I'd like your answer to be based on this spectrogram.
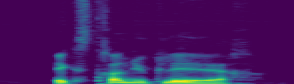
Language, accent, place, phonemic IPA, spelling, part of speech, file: French, France, Lyon, /ɛk.stʁa.ny.kle.ɛʁ/, extranucléaire, adjective, LL-Q150 (fra)-extranucléaire.wav
- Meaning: extranuclear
